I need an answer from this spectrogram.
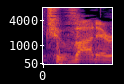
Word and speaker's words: Truvada: The way Big Ben pronounced it, Truvada rhymed with tostada.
